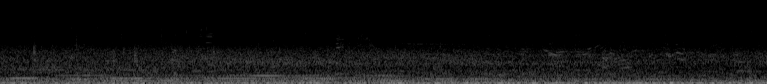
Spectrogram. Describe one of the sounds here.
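Cars drive past on a nearby road.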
